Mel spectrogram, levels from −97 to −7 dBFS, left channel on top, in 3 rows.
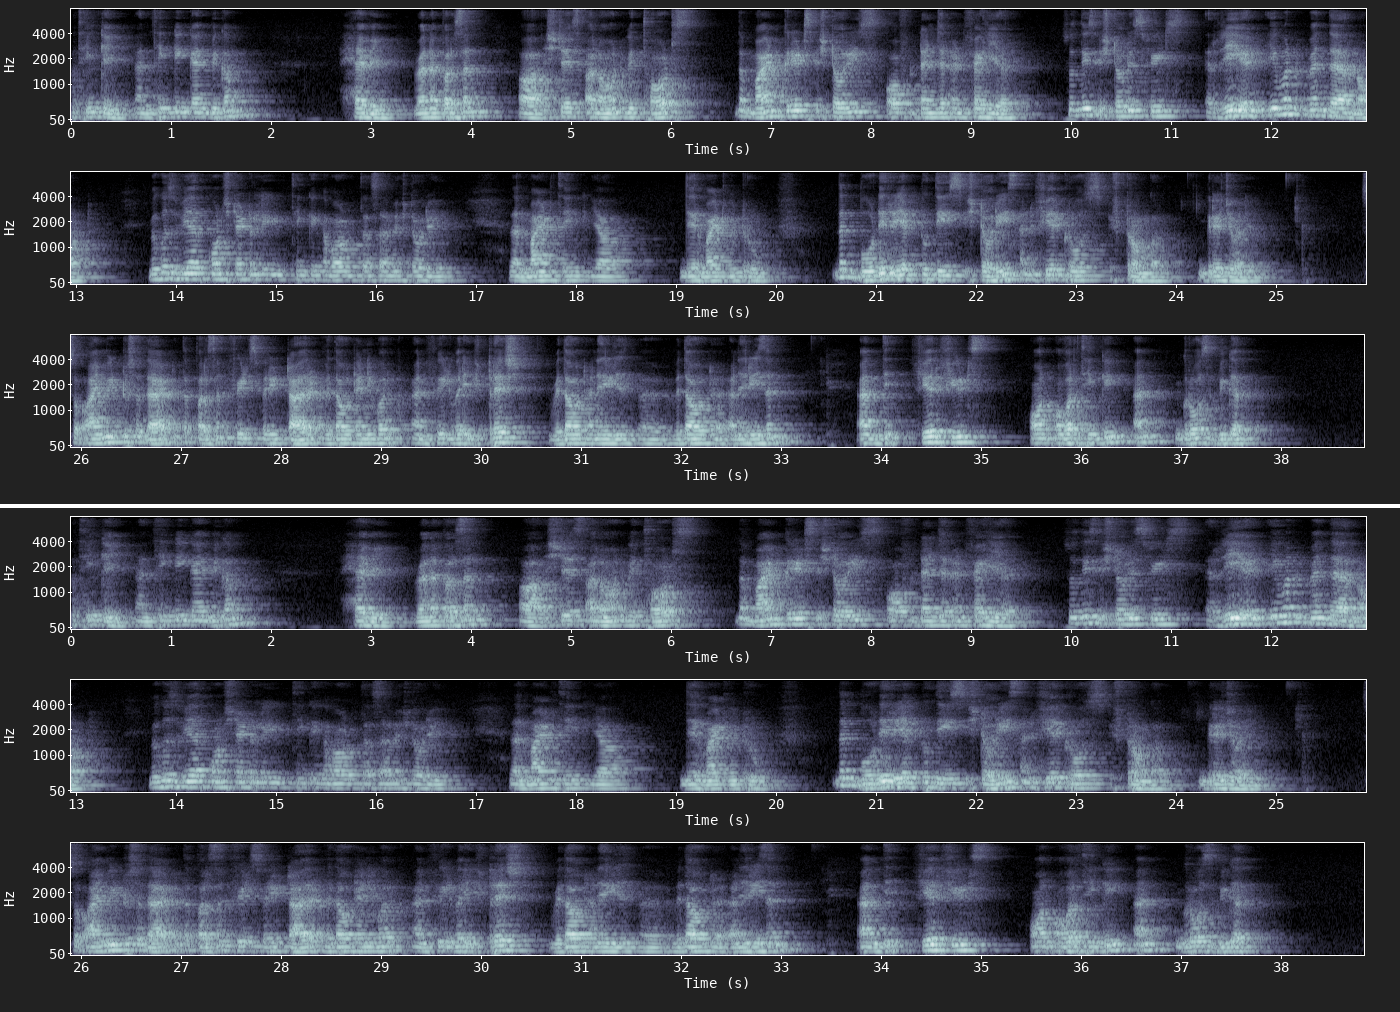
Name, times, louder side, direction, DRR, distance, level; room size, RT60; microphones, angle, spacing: voice 1, 0.1-1.7 2.7-4.1 4.5-6.2 6.6-9.4 10.0-13.0 13.7-16.7 17.3-18.5 19.0-19.9 20.6-23.9 24.2-24.8 25.9-30.4 30.7-33.0 33.8-34.1 34.4-35.0 35.5-37.6, left 1 dB, 70° left, -1 dB, 0.6 m, -29 dB
2.9 x 2.5 x 2.6 m, 0.82 s
head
